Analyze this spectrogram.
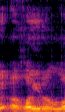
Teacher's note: غین کو پر پڑھیں گے اور یا لین ہے، اسے نرم آواز کے ساتھ جلد پڑھیں گے، را کو پر پڑھیں گے۔ · اللہ کے لام کو بھی پر پڑھیں گے، کھڑا زبر ہے، ایک الف کے برابر کھینچیں گے۔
